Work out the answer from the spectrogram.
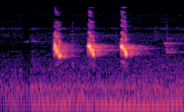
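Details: Sooty-headed bulbul lure recording for hesitant singers: three sharp, downward-slurred notes spaced about a third of a second apart.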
